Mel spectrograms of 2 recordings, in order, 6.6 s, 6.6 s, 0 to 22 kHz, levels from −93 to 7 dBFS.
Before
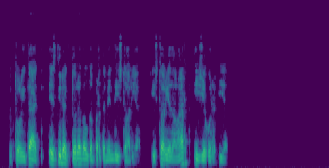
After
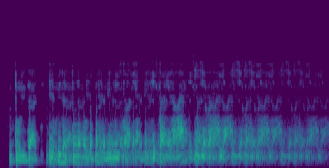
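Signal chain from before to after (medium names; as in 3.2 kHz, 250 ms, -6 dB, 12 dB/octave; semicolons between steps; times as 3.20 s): pitch bend over the whole clip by +10.5 st starting unshifted; high-pass 120 Hz; hum notches 50/100/150/200 Hz; comb 1.1 ms, depth 93%; compression 6:1, threshold -39 dBFS, peak gain reduction 18 dB; shuffle delay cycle 983 ms, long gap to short 3:1, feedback 47%, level -8.5 dB; low-pass that closes with the level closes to 2.3 kHz, closed at -40 dBFS; distance through air 410 m; trim +5 dB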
